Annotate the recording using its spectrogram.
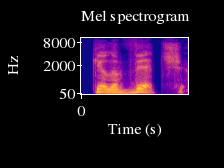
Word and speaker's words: Gilowitz: Gilowitz, like a V yes, sound. – But most people say Gilowitz or Gilowitz, which is fine. Kind of a witch at the end, basically.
